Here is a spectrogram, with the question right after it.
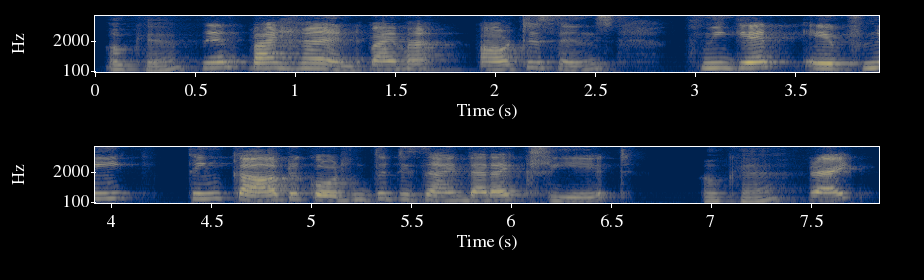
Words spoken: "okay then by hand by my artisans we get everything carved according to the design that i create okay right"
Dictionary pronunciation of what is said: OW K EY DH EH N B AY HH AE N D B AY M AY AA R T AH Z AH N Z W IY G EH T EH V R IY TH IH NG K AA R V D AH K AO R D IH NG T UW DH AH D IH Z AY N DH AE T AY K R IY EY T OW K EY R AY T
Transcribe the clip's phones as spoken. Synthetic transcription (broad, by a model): OW K EY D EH N B AY HH AE N D B AY M AY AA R T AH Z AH N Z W IY G EH T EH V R IY T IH NG K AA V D AH K AO R D IH NG T UW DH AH D IH Z AY N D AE T AY K R IY EY T OW K EY R AY T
